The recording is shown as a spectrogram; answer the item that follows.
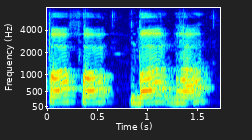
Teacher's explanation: ओष्ठ में आता है आपका प फ ब भ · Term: प वर्ग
